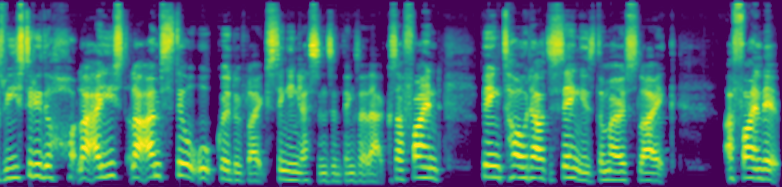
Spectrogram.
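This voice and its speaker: A woman's medium-pitched voice with lively intonation at a very fast pace, on a very clean recording with a silent background. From London, England. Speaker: singer. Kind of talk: casual interview monologue. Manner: casual, hesitant with many fillers.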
